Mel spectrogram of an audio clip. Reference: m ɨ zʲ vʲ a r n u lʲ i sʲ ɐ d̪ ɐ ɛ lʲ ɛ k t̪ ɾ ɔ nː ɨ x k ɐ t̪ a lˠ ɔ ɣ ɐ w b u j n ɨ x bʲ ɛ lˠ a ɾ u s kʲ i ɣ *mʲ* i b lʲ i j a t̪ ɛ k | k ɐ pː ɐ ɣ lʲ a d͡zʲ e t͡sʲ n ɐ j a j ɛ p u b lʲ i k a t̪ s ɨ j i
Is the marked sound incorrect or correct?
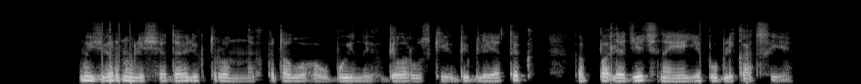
incorrect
